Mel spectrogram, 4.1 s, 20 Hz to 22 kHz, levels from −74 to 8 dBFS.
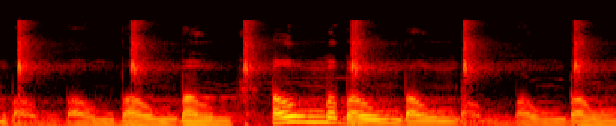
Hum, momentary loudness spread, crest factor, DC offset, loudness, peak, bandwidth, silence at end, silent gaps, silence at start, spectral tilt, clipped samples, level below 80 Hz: none; 9 LU; 18 dB; under 0.1%; -25 LUFS; -6 dBFS; 11.5 kHz; 0 s; none; 0 s; -6 dB/octave; under 0.1%; -46 dBFS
